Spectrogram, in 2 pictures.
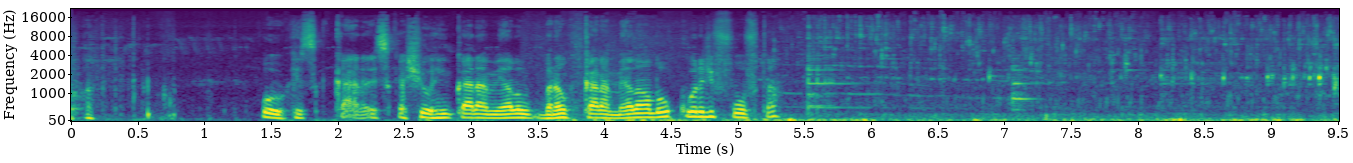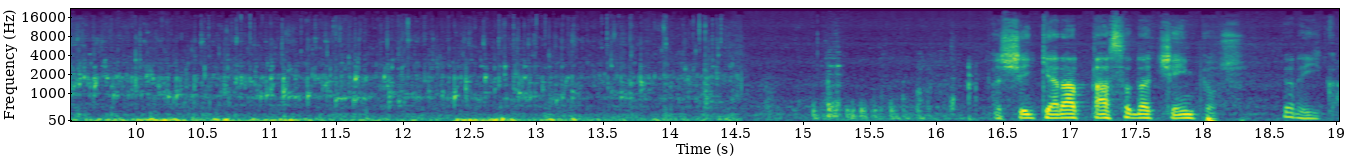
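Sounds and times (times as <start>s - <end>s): water trickling and dripping: 5.2s - 14.6s.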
